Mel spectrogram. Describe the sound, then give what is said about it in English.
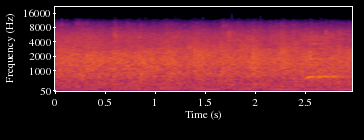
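A church audience applauds to welcome a guest onto the stage, with steady, dense clapping that holds an even level throughout. “Now, let's give it up for a North Church welcome to Yolanda Thomas as she comes.”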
